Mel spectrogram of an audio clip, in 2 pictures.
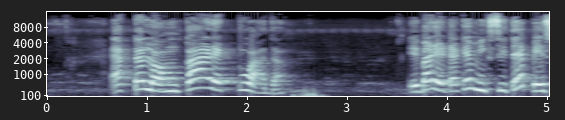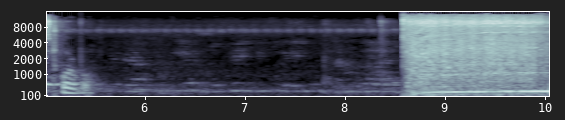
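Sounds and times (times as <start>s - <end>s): mixer grinder motor whirring: 8.6s - 10.0s.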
